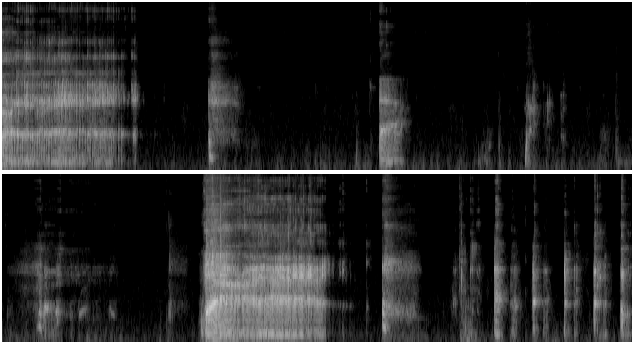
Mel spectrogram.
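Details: A woman burping: several long, drawn-out belches, then a run of short quick ones, with silent gaps between.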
